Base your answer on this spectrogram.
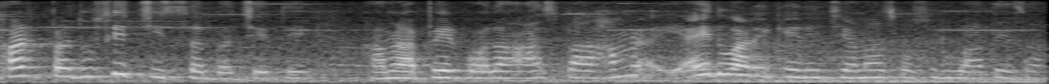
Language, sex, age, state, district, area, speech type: Maithili, female, 30-45, Bihar, Muzaffarpur, urban, spontaneous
